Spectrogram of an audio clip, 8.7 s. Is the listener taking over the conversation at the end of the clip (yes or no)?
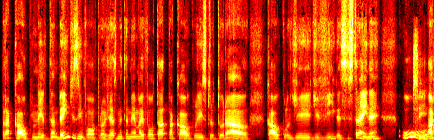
no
